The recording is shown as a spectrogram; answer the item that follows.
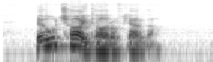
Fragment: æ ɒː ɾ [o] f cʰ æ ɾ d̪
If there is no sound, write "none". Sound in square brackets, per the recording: o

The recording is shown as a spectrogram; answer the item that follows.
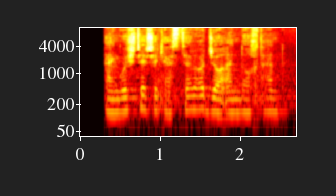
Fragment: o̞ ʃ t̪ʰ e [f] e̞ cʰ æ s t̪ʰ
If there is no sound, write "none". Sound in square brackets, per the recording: ʃ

